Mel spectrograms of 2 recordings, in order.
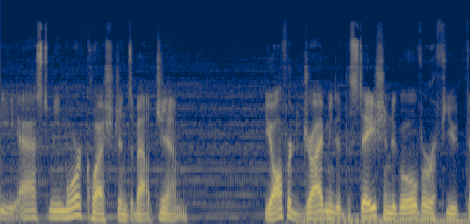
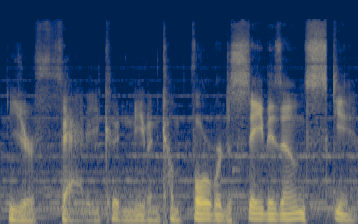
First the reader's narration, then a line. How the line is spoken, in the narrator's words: sneered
